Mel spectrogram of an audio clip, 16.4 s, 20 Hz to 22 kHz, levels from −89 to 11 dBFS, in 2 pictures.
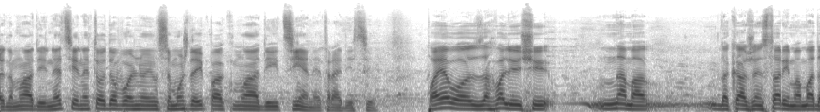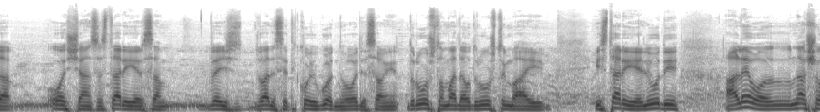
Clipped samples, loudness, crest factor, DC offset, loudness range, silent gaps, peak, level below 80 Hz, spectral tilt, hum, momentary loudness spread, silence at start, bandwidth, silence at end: under 0.1%; -19 LUFS; 12 dB; under 0.1%; 2 LU; none; -6 dBFS; -42 dBFS; -6 dB/octave; none; 10 LU; 0 s; 15 kHz; 0 s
